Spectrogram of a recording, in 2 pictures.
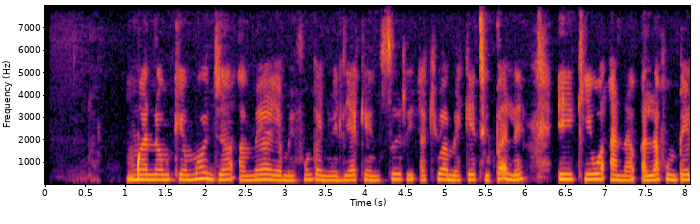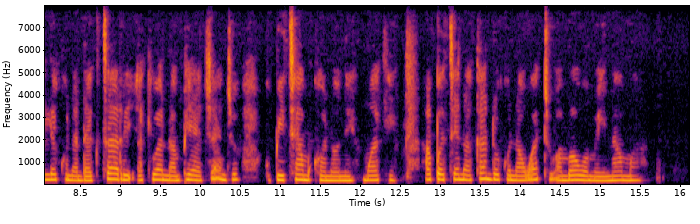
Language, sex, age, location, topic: Swahili, female, 18-24, Nakuru, finance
